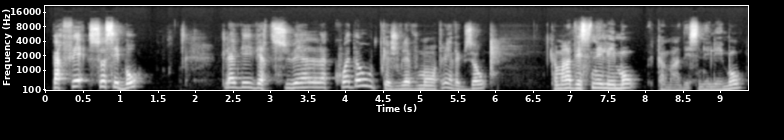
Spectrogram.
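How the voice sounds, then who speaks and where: A man's voice: on the high side, vocal fry, a little mellow. A man with a Quebec French accent teaching a tablet class, hesitant and thinking aloud as he demonstrates step by step. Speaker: tablet course instructor.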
